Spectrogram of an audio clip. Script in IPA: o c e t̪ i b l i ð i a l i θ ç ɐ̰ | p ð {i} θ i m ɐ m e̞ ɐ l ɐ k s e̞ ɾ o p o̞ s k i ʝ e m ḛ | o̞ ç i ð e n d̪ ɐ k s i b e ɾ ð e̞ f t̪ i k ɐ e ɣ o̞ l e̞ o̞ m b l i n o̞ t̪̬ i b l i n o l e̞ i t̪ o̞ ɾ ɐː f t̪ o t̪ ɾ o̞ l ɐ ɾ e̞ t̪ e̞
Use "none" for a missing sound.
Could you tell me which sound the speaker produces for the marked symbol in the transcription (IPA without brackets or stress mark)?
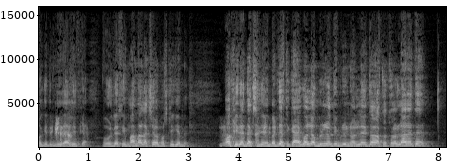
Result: e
